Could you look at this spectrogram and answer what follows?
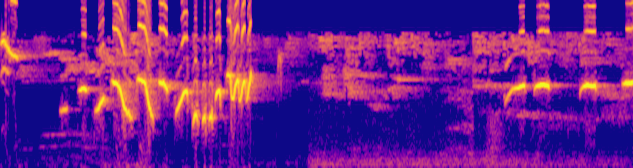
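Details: White-rumped shama lure song for prompting reluctant birds: a quick burst of looping whistles and chirps, a quieter pause with soft low rustling, then a few spaced clear whistles.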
